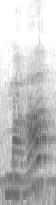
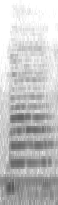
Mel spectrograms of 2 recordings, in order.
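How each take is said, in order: First: The pitch rises from middle to high. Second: The pitch stays high and level throughout. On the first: It means numb. "tone two, which is an upward slant" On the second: It means mother. "tone one, which is a straight line"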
